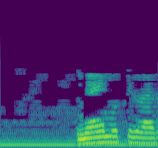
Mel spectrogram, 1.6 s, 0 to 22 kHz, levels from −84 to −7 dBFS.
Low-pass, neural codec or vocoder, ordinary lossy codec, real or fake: 3.6 kHz; none; none; real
